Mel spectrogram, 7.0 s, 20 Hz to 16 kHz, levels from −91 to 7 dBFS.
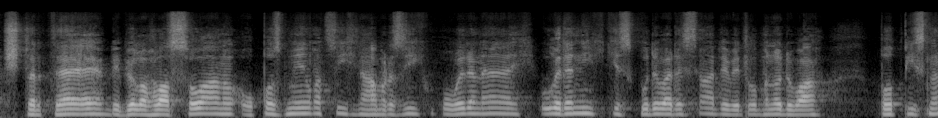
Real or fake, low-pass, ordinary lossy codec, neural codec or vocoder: fake; 10.8 kHz; AAC, 48 kbps; codec, 16 kHz in and 24 kHz out, 0.6 kbps, FocalCodec, streaming, 2048 codes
